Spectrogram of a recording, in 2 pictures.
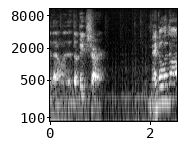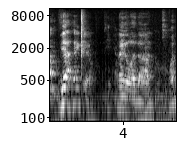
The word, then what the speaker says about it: Megalodon: from those two as much as I can Mega London l how do you say that one the big shark Megalodon yeah thank you Megalodon what the [ __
